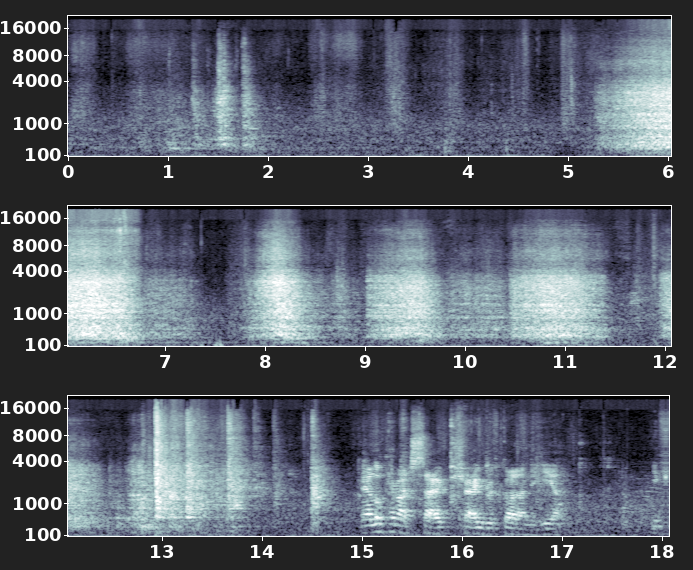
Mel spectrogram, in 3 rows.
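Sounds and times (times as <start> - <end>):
curtain sliding along wire ropes: 7.8 - 13.0.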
